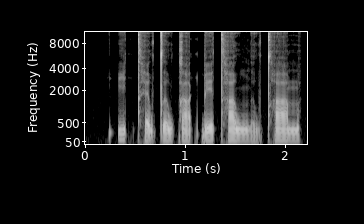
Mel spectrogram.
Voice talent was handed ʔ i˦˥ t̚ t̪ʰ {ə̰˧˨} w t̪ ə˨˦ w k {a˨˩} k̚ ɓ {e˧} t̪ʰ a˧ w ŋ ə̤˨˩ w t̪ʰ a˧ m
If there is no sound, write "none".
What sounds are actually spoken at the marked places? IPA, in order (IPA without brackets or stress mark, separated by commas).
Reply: ɛ̰˧˨, a˨˩, e˧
